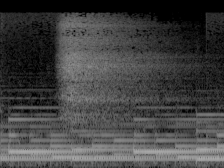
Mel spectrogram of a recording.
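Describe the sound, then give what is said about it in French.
A long, slow breath out during a guided breathing exercise, soft and airy, drifts over a steady, sustained musical drone and gradually fades as it continues. “Expire.”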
